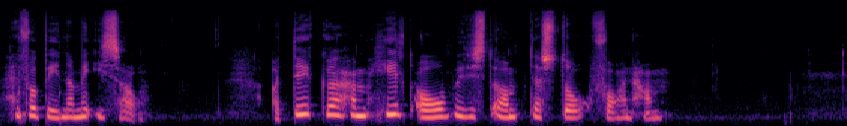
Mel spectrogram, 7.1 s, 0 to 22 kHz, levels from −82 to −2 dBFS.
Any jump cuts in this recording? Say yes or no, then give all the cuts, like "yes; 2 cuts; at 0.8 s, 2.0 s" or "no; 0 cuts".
yes; 1 cut; at 4.4 s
